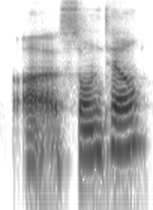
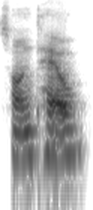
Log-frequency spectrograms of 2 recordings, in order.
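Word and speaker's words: สองแถว: They're in Thai, it's called Sontel. Sontel. That's the pronunciation.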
